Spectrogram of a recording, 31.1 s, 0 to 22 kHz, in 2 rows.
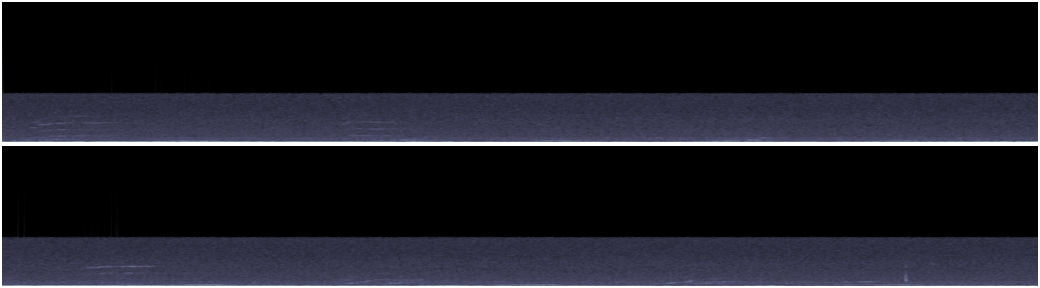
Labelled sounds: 0.5	1.6	humpback whale, 0.93 to 3.2 kHz
5.2	5.8	humpback whale, 1.0 to 3.2 kHz
16.7	17.8	humpback whale, 2.7 to 3.2 kHz
21.0	21.4	humpback whale, 0.90 to 1.2 kHz

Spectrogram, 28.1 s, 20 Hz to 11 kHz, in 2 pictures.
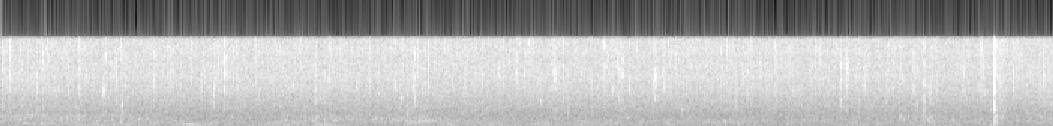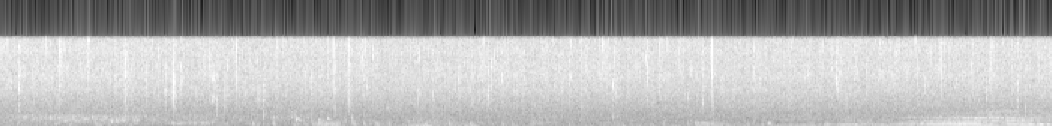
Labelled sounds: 26.9	27.2	humpback whale, 0.78 to 0.81 kHz

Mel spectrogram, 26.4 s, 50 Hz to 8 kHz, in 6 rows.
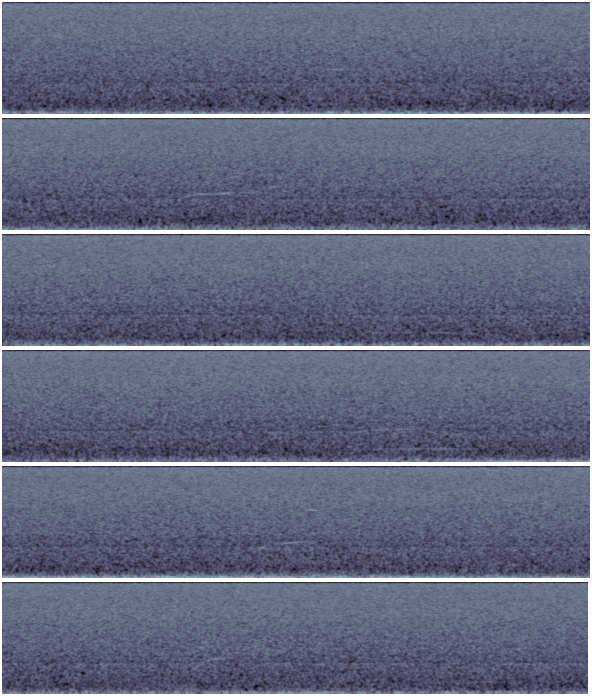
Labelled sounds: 5.7	6.0	humpback whale, 0.80 to 0.99 kHz
19.7	20.0	humpback whale, 0.86 to 0.99 kHz

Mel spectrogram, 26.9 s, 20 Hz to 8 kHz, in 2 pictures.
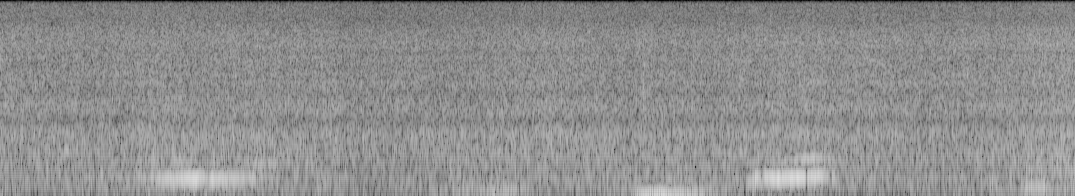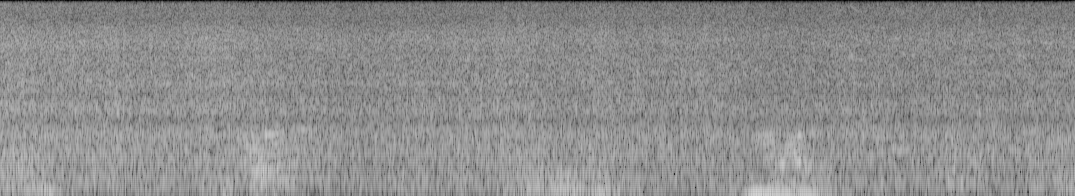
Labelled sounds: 22.9	23.1	humpback whale, 0.78 to 0.91 kHz
24.1	24.4	humpback whale, 4.3 to 4.7 kHz

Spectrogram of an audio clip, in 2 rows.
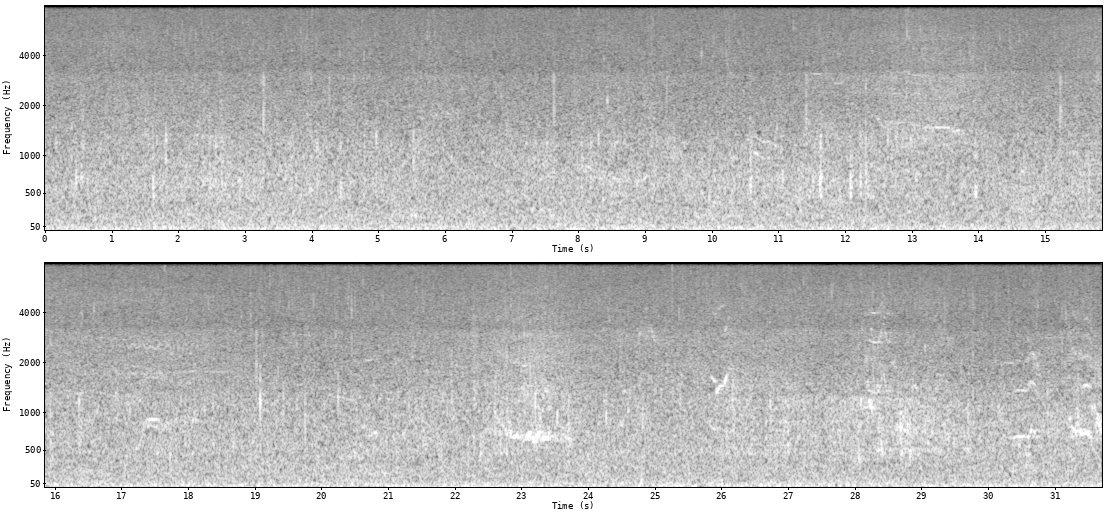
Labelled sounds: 12.3	14.2	killer whale, Bigg's (transient), Gulf of Alaska transient, 0.36 to 1.8 kHz
17.2	18.8	killer whale, Bigg's (transient), Gulf of Alaska transient, 0.41 to 2.6 kHz
22.4	23.7	killer whale, Bigg's (transient), Gulf of Alaska transient, 0.38 to 1.3 kHz

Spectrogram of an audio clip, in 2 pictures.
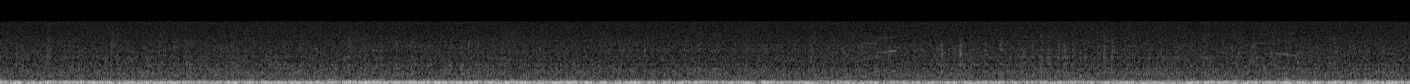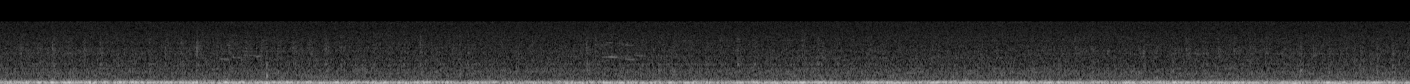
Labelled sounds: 12.8	13.0	humpback whale, 1.4 to 1.6 kHz

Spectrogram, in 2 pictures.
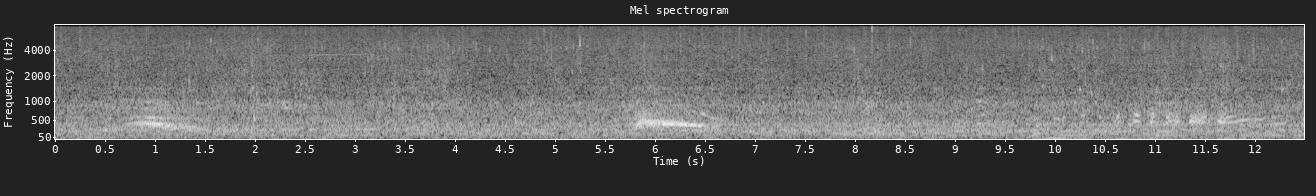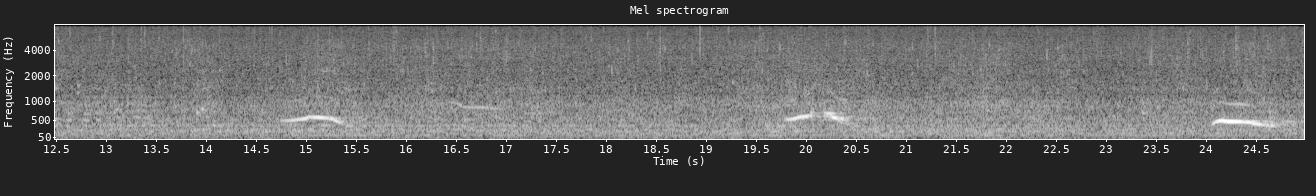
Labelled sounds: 2.5	2.9	humpback whale, 3.5 to 3.6 kHz
16.5	16.9	humpback whale, 0.78 to 1.1 kHz
24.1	24.5	humpback whale, 0.84 to 1.0 kHz

